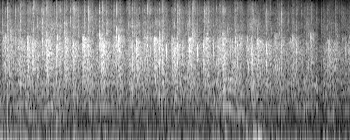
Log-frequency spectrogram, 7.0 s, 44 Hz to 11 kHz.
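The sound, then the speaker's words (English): Sustained audience applause after a lecture on Armenian memory books in Belmont, Massachusetts, in mid-November 2024, filling all seven seconds: a dense, steady wash of clapping hands that stays fairly even in loudness, fading slightly toward the end, with no talking over it. “And now please, please applaud”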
